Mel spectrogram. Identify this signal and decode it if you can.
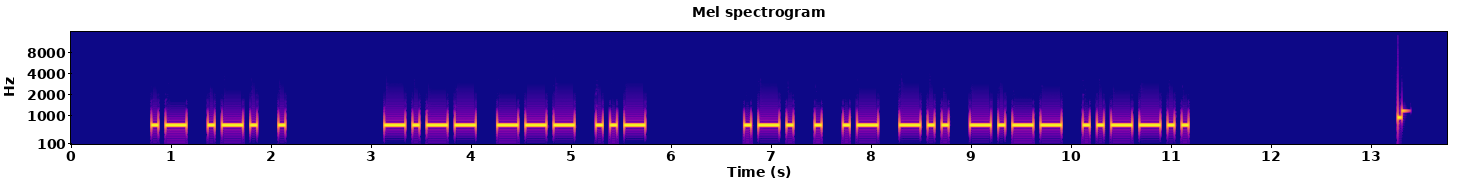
Morse code, heard as a keyed tone, about 17 wpm, 700 Hz. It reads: ARE YOU READY?
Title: 2x Word-Spacing - Sentences from Top 400 Words - 17wpm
